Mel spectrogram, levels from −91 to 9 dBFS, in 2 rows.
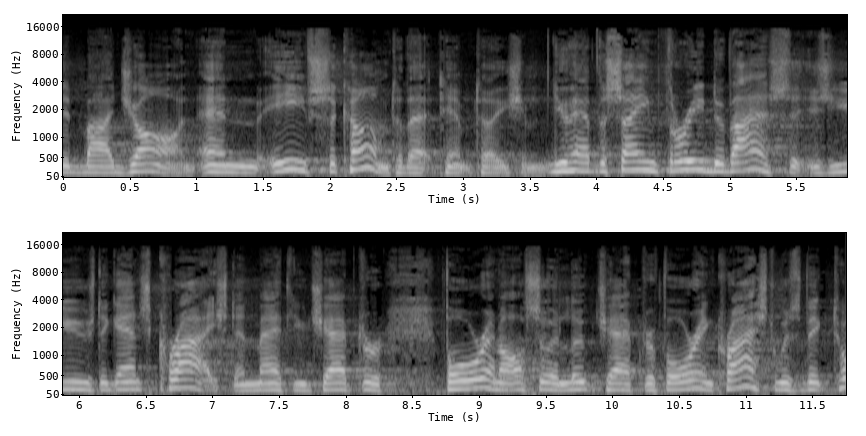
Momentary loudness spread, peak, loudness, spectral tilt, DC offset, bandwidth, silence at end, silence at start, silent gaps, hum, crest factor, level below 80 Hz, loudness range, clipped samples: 6 LU; -6 dBFS; -23 LUFS; -6 dB/octave; under 0.1%; 15.5 kHz; 0 s; 0 s; none; none; 18 dB; -58 dBFS; 1 LU; under 0.1%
